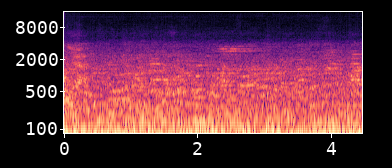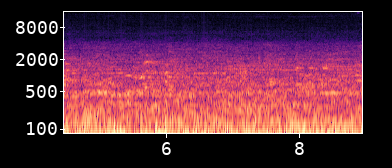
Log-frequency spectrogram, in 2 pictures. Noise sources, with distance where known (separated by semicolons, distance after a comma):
car horn, far; person or small group talking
